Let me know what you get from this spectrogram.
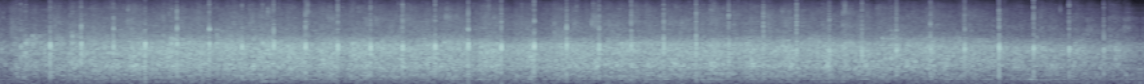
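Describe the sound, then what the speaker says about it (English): Sustained audience applause filling a large general-session hall at a combined AACPDM and IAACD meeting, a dense, steady patter of many hands clapping for over eight seconds and tapering slightly at the end, with no talking. "they deserve a round of applause"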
